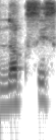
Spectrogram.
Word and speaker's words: gnosis: se llama gnosticismo, que viene de noxis, que significa conocimiento. Se escribe Gnosis, ¿ok?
